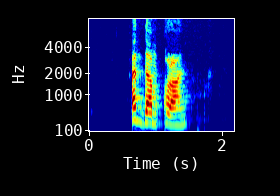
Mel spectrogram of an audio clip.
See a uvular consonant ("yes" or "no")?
yes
